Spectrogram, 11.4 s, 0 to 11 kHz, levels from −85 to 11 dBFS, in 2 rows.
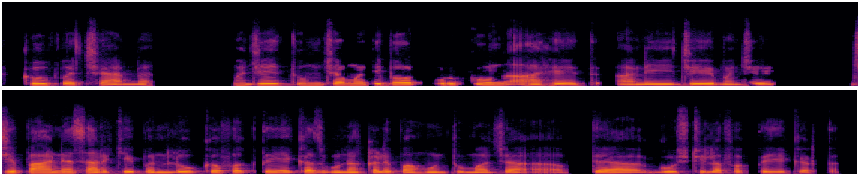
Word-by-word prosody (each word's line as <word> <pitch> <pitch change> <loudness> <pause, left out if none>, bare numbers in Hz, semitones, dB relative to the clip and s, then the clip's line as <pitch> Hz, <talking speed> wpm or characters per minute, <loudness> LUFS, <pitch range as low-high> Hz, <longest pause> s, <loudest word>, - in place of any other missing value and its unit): खूपच 175 -2 +2
छान 130 -4 -1
ना, 140 - -2 0.6
म्हणजे 165 +5 +4
तुमच्यामध्ये 165 - -1
भरपूर 440 - +4 0.2
गुण 150 +1 0
आहेत 130 -4 0 0.2
आणि 125 +1 +2
जे 130 +1 +6
म्हणजे 125 +2 -1 0.6
जे 160 - +2
पाहण्यासारखे 150 -4 +2
पण 130 -2 0
लोकं 135 +4 +2
फक्त - - -1
एकाच 145 0 +1
गुणाकडे 140 0 +1
पाहून 135 -1 0
तुमच्या 130 0 -2
अ, - - -7 0.2
त्या 130 -2 +3 0.2
गोष्टीला 130 0 0
फक्त 130 - -6
हे 125 -1 -1
करतात. 120 0 -9
135 Hz, 135 wpm, -21 LUFS, 130-150 Hz, 0.6 s, जे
